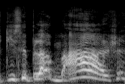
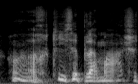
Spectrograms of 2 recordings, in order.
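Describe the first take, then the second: First: Slow, loud wail swelling on Blamage; mortified wail. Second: Slow, drawn-out sigh of shame; embarrassed lament. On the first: Ghost stuck in the wall fears discovery, loud mortified wail. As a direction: wail it out louder, dragging the word. Same lament repeated, building. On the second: Ghost stuck in the wall bemoans his disgrace, slow lament. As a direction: moan it slowly, mortified. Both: Acted.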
